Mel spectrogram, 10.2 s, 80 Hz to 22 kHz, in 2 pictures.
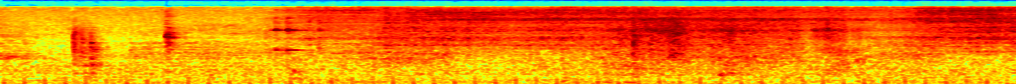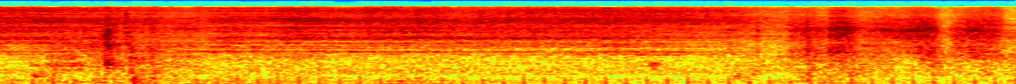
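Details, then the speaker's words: Junkyard LS V8 long block during assembly, crank turned slowly by hand: a steady airy hiss rising and falling as compression from the other bank escapes past open valves. "know if you guys can hear that hissing but that's the compression from the other Bank getting out"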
